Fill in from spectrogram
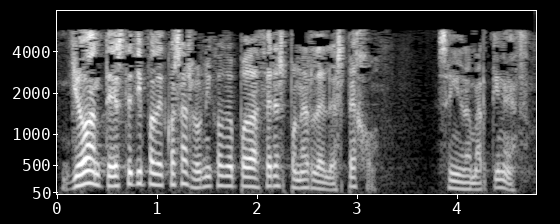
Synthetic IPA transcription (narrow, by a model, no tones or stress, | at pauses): ɟ͡ʝo̞ant̪e̞est̪e̞t̪ipo̞ð̞e̞ko̞sazlo̞uniko̞ke̞pwe̞ðoaθe̞ɾe̞spo̞ne̞ɾle̞ːle̞spe̞xo̰ | se̞ɲoɾamaɾt̪ine̞̰θ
